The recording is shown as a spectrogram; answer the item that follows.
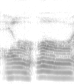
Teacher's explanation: the english kind of rounded tongue r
